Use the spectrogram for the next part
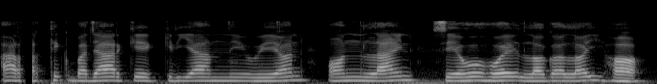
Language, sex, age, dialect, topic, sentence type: Magahi, male, 56-60, Western, banking, statement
